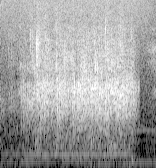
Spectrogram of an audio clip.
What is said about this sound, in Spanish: Ojo, no estamos aplaudiendo nosotros aquí en cabina.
